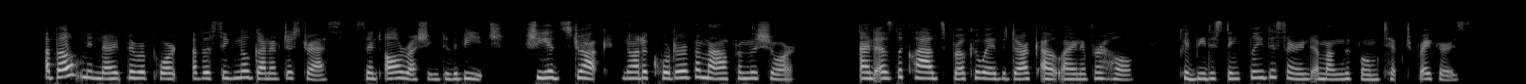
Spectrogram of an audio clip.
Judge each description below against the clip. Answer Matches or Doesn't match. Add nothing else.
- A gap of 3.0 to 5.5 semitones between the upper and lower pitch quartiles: Doesn't match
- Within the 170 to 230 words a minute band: Matches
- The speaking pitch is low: Doesn't match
